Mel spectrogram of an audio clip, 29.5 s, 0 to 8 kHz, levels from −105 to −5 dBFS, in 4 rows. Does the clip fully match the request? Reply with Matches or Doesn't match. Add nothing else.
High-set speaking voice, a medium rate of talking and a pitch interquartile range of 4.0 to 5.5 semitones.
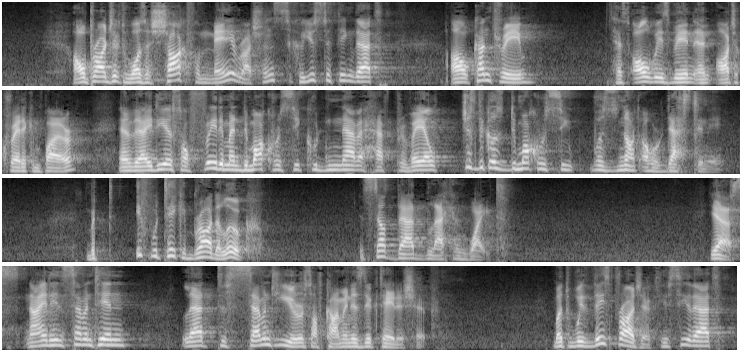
Doesn't match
